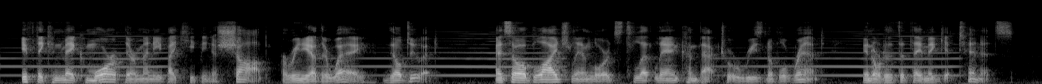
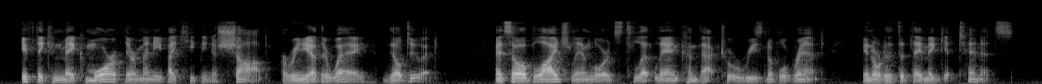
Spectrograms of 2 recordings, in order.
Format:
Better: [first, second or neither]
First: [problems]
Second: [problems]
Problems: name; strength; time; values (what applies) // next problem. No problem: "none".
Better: second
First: background sound (Wind instrument, woodwind instrument); 16 dB below the speech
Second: none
